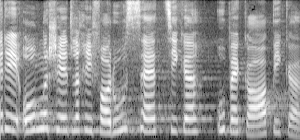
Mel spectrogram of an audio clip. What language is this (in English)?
Swiss German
